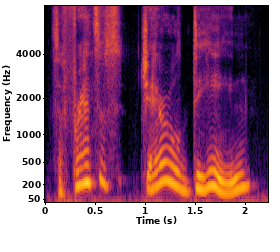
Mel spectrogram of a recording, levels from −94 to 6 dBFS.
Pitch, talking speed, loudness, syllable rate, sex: 180 Hz, 80 wpm, -16 LUFS, 3.6 syllables/s, male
